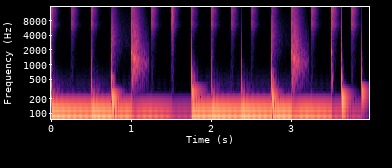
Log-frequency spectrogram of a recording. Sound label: 808 Kit, Drum Machines; 808 Fairweather Kit; Ableton; Factory Packs; Drum Essentials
